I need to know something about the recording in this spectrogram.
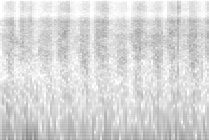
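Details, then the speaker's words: Farm planter part shaken during pre-season checks: about four short scratchy rattles a second as loose debris moves inside, though nothing should shake in there; owner guesses mice have got into it. "There shouldn't be any shaking in there. So the mice have gotten into it. At least that's what I'm guessing."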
